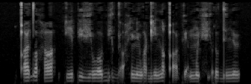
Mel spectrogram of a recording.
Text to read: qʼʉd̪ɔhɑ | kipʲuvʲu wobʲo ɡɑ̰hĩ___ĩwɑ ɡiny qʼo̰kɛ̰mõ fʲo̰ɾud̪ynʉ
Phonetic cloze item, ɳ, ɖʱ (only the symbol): ɳ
